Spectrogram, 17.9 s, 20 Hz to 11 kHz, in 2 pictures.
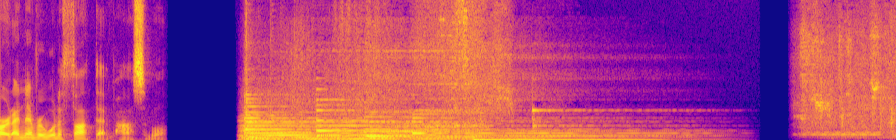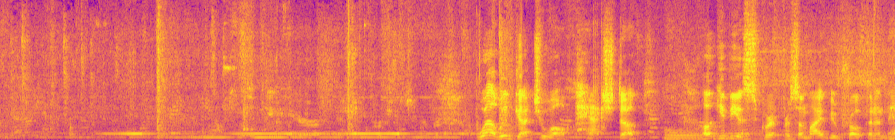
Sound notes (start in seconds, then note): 2.4 calm music; 8.2 people murmuring; 8.2 phone ringing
